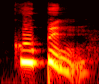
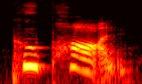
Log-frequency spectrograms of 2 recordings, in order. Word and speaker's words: coupon: another word which is coupon now many people pronounce it as cupen that's incorrect it's not cooping but it is coupon so it goes like this okay just the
